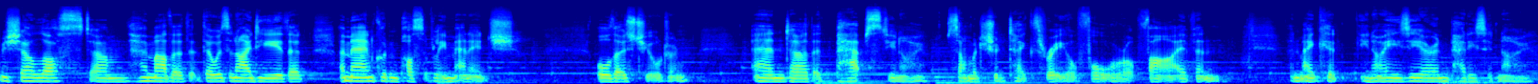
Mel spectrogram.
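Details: Adult woman speaking; plain speech.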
